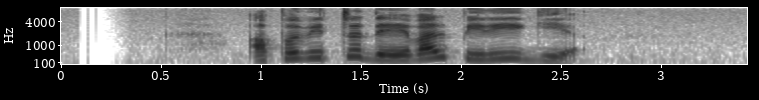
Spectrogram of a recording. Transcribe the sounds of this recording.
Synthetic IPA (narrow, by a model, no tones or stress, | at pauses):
ʔɐpəʋiʈrəd̪eːʋalpiɾiːɡijə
